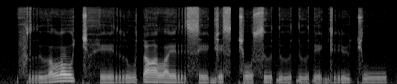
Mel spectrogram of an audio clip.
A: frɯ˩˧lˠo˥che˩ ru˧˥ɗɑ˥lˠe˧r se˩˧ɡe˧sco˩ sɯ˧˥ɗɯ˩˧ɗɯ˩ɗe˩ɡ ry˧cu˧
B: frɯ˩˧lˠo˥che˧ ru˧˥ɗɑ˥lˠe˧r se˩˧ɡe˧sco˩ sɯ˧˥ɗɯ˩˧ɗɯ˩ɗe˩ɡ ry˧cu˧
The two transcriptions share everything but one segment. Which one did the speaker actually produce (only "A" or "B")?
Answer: A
